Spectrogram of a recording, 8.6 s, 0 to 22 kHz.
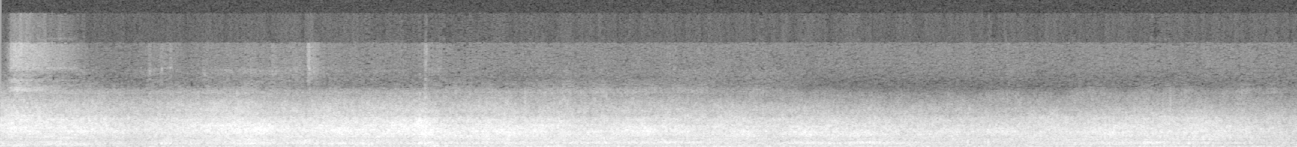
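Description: Lufthansa A380 airliner after landing at LAX, giving a steady, dense engine roar with a broad rushing wash that holds at a constant level throughout, heard from nearby.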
